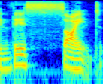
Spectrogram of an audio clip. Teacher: you're holding the S at the end of the word this, and you're finishing off the sound of the S in the next word, which is sight. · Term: gemination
